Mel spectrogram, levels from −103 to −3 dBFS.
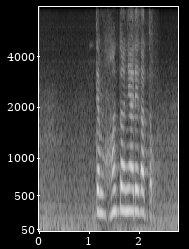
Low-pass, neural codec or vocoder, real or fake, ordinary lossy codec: none; codec, 16 kHz, 1 kbps, X-Codec, WavLM features, trained on Multilingual LibriSpeech; fake; none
